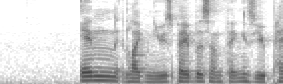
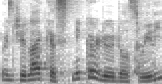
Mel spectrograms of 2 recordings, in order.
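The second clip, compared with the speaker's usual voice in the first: higher-pitched mock Minnesota accent; sweet Minnesota accent; 6 semitones higher than usual. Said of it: "And it's very sweet".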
